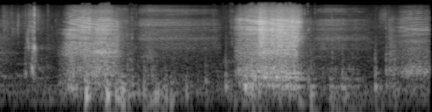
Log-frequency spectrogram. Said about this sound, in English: Now let's see what happens when we take that peer pressure away and we blow this balloon up.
